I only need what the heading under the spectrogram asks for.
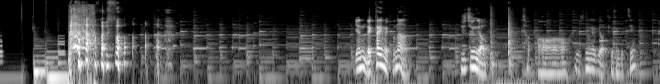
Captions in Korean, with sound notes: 크하하하핫 벌써! (웃음) 얘는 넥타이를 맸구나? 유중혁... 어.. 유중혁이 어떻게 생겼지?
